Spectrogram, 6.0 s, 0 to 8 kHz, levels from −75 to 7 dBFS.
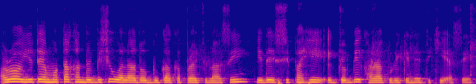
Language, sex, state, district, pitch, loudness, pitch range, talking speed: Nagamese, male, Nagaland, Kohima, 200 Hz, -15 LUFS, 185-220 Hz, 220 wpm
